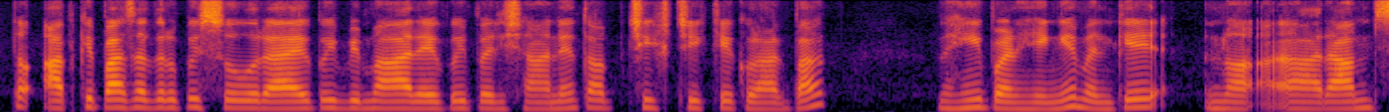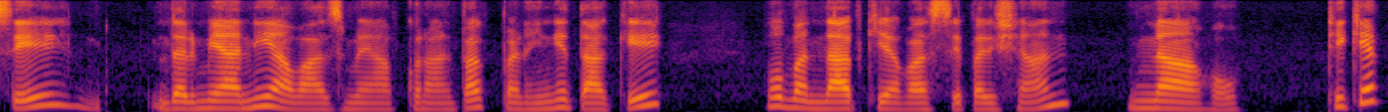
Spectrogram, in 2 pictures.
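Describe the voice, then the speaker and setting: A woman's voice: fairly low pitch, fairly even intonation, a little mellow, smooth, dry recording. A woman giving an informal religious lesson, explaining patiently with frequent fillers and check-ins. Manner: patient and explanatory, with many fillers and repeated "theek hai". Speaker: Islamic teacher.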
